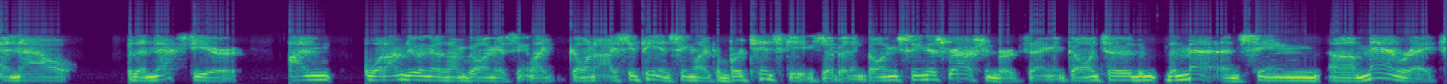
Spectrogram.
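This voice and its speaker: A man with a normal speaking voice at medium pitch, ordinary pitch variation and a fairly quick pace. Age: 60s. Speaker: street photographer, podcast co-host. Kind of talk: casual podcast conversation.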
